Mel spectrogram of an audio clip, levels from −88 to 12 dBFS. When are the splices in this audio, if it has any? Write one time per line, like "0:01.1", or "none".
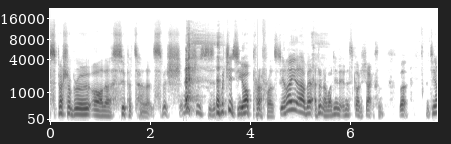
none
